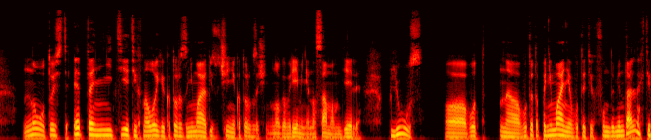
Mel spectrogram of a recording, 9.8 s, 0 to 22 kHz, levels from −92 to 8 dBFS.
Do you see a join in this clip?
yes; 2 cuts; at 3.1 s, 3.8 s

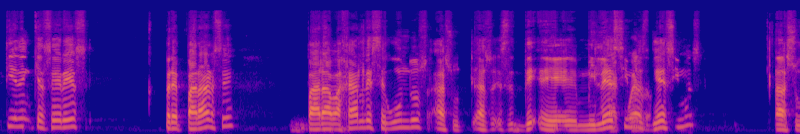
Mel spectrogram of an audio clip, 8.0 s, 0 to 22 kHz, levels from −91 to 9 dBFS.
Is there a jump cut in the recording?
no; 0 cuts

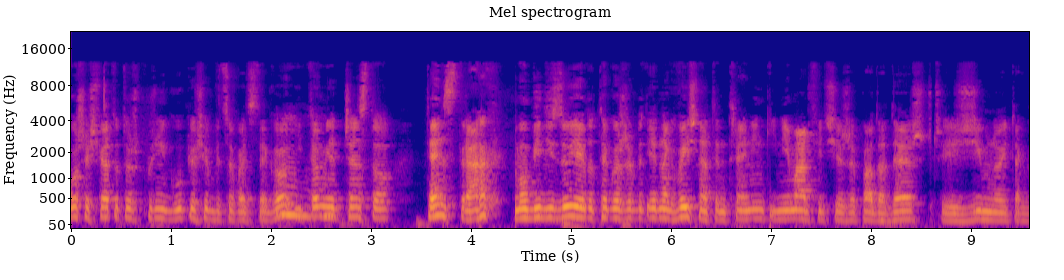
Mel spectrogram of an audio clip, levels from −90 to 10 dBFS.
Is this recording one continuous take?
no; 1 cut; at 5.1 s

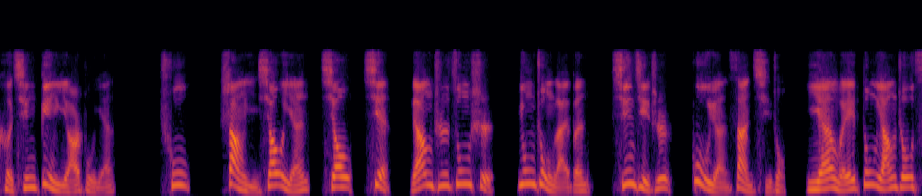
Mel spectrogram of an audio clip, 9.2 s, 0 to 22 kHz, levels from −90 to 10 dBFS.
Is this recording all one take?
yes; 0 cuts

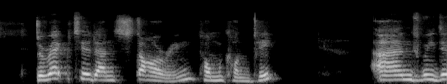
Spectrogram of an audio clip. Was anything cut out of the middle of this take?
no; 0 cuts

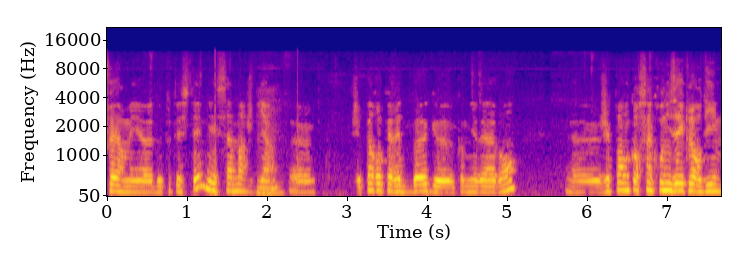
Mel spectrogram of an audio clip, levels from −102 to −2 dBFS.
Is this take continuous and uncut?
yes; 0 cuts

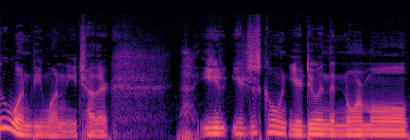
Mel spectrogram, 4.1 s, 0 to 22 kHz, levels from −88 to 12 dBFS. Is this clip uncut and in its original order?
no; 1 cut; at 2.9 s

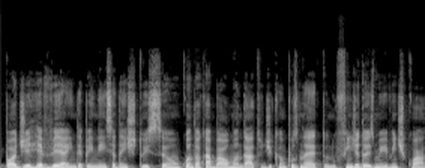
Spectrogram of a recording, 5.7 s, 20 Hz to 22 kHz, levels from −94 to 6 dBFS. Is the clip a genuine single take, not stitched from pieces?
yes; 0 cuts

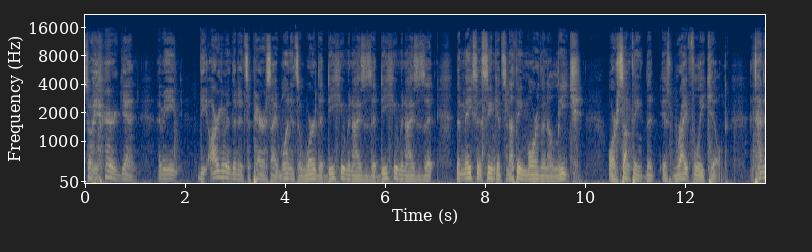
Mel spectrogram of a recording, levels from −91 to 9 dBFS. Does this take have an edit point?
yes; 3 cuts; at 5.7 s, 8.2 s, 11.1 s

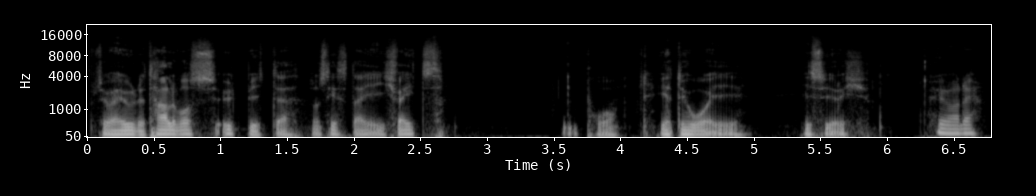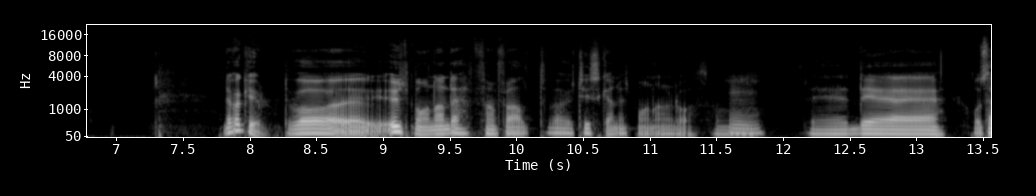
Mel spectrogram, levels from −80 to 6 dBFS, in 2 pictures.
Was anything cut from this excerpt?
no; 0 cuts

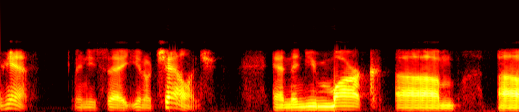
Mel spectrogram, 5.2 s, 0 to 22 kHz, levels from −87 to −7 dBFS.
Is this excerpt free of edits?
yes; 0 cuts

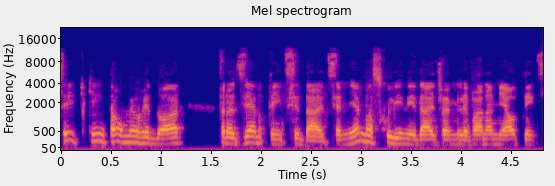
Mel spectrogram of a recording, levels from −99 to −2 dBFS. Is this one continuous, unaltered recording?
no; 2 cuts; at 1.5 s, 2.0 s

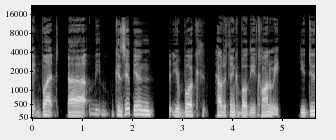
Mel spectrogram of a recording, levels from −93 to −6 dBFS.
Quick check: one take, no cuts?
no; 4 cuts; at 1.6 s, 1.9 s, 2.7 s, 3.5 s

